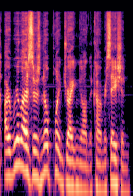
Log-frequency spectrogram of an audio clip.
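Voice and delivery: ordinary talk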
